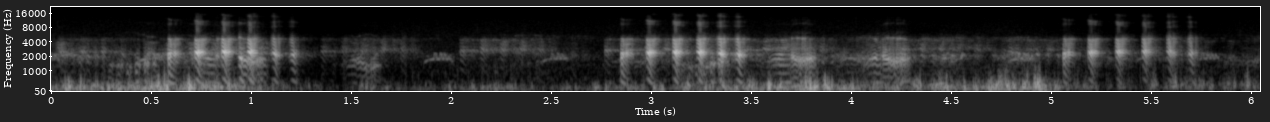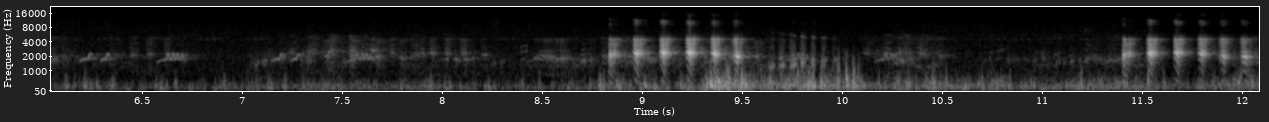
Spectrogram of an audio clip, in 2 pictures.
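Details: Male marsh frog singing in Romania, grey vocal sacs inflating; rattling, pulsed bursts about a second long, repeated at uneven intervals with pauses between, over a steady background of further croaking.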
